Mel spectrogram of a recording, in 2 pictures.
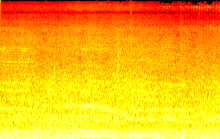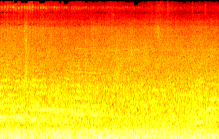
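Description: Road traffic on a busy city street: motor vehicles running past, with a steady low engine hum that fades about two seconds in. Passers-by talk faintly in the background.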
